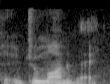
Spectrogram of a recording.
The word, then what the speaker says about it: Jumonville: and Indian War at Jumonville Glen, spelled with two L's, but pronounced as a Y, since it's French, Jumonville.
